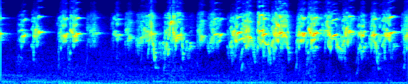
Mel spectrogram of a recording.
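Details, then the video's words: Female Javan myna calling to a male, a lure recording: continuous harsh, rasping chatter of rapid squawky notes, loud and unbroken, with a faint low background hum. "suara burung jalak kebo betina manggil jantan"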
